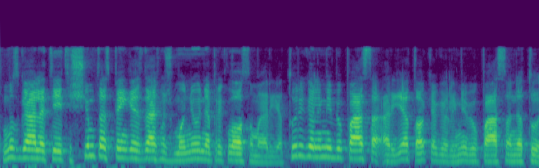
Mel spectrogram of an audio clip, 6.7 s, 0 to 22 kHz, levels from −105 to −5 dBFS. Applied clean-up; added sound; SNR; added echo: none; none; none; none.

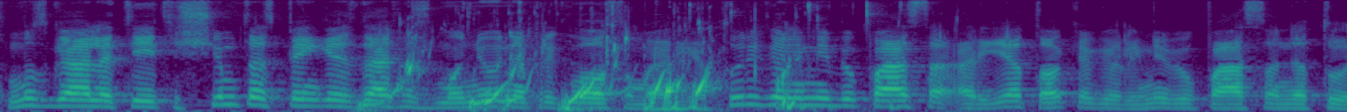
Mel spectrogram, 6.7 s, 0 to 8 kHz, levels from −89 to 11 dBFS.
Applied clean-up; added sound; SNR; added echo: none; Liquid; 0 dB; none.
